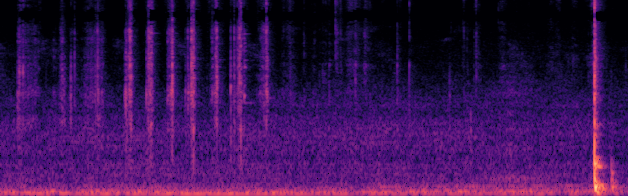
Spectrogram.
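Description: Small plastic clicks from a Klein Tools coax cable tester being handled as a small black part is fitted to it: a quick run of ticks that thins out after about three seconds, over a low steady rumble. A single sharp, louder click comes just before the end.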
